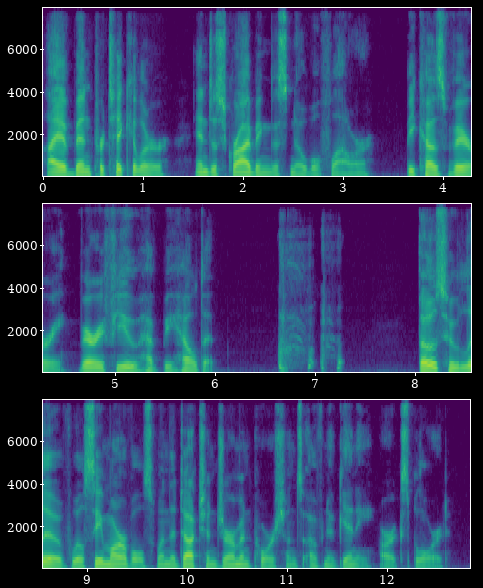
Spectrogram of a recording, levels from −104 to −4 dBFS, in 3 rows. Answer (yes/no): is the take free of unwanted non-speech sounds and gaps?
no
